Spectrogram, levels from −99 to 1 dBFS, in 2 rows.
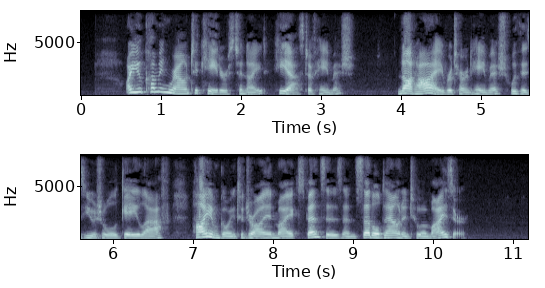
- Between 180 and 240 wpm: Yes, average, 190 wpm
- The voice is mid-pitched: Yes, medium, 170 Hz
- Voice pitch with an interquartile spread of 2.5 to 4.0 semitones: No, average, 5.3 semitones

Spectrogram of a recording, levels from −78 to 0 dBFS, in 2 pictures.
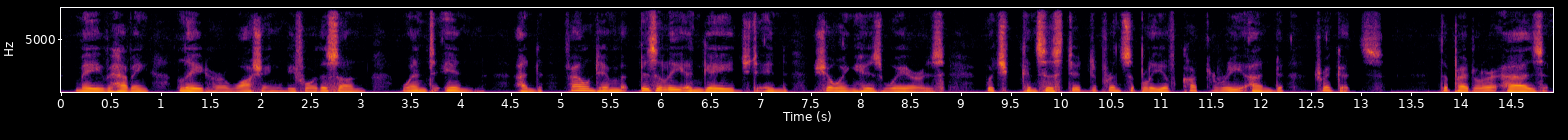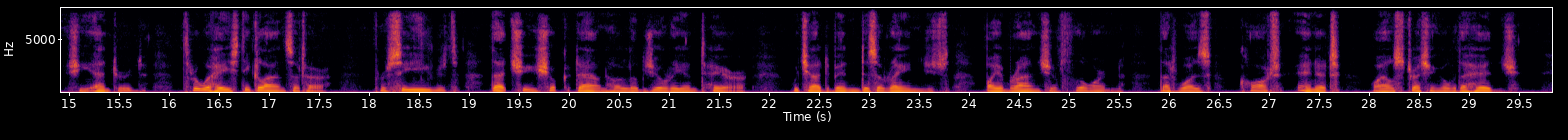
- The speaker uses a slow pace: Yes, slow, 130 wpm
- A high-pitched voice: No, low, 135 Hz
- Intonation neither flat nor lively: No, narrow, 2.2 semitones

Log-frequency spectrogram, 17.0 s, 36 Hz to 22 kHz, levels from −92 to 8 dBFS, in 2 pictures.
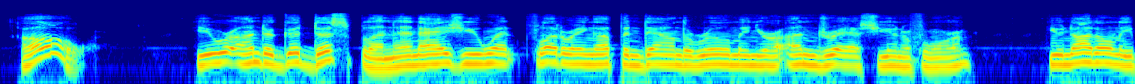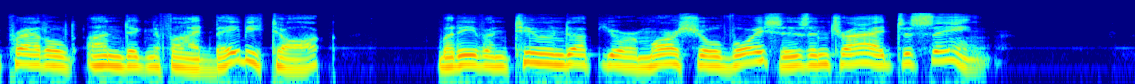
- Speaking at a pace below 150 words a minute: Yes, slow, 135 wpm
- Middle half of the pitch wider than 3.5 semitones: No, average, 3.2 semitones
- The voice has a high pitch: No, medium, 165 Hz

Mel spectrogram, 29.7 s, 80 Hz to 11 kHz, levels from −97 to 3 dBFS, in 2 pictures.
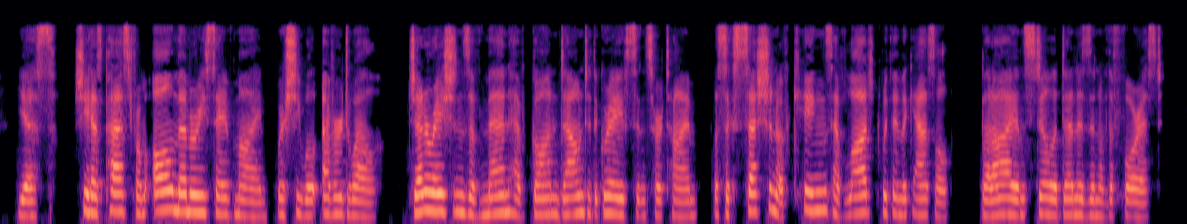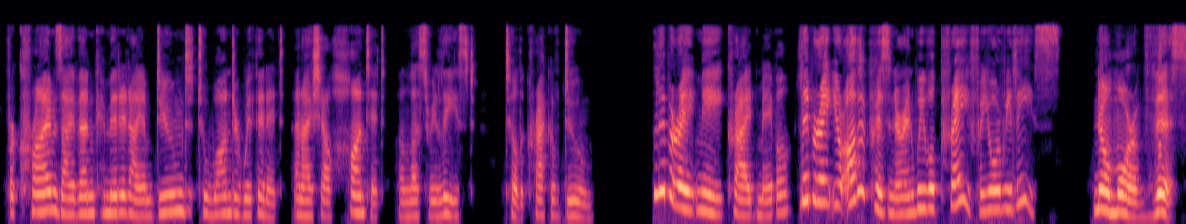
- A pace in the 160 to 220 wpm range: Yes, average, 175 wpm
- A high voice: Yes, high, 195 Hz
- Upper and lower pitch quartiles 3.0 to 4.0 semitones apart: Yes, average, 3.6 semitones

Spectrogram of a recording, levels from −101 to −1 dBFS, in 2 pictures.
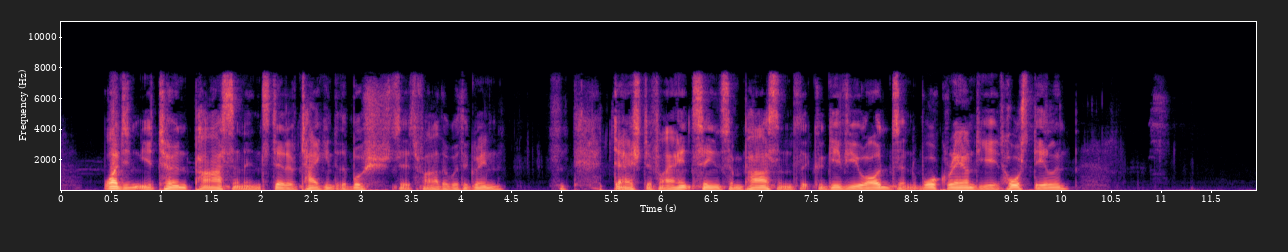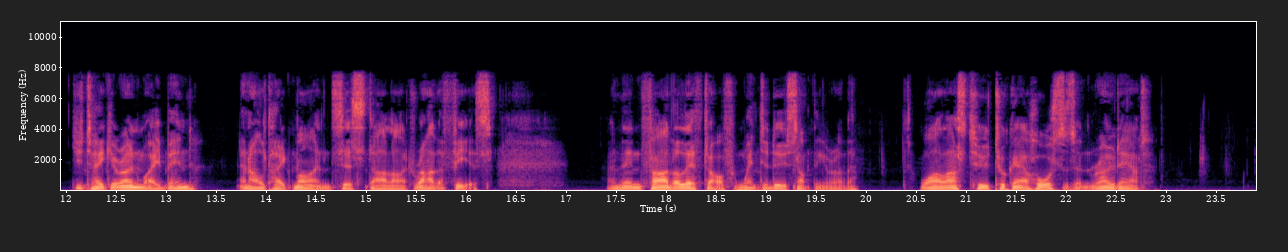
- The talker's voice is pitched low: Yes, very low, 95 Hz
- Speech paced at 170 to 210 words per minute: Yes, average, 175 wpm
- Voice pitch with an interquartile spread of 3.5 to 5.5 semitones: No, average, 2.9 semitones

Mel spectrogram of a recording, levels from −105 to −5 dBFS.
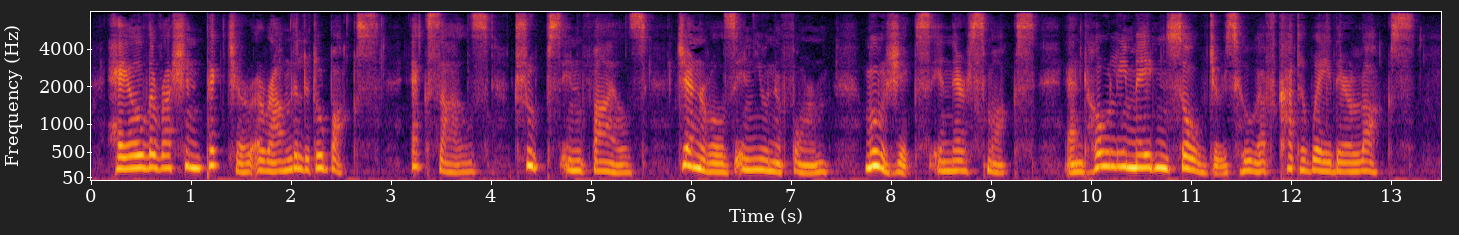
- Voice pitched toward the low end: No, medium, 175 Hz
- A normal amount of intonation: No, wide, 6.5 semitones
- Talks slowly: Yes, slow, 130 wpm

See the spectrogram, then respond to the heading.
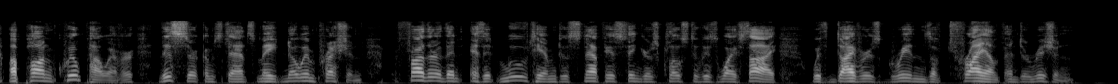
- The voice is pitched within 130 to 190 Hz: Yes, low, 135 Hz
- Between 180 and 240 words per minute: No, average, 160 wpm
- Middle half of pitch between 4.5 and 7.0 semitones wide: No, average, 3.4 semitones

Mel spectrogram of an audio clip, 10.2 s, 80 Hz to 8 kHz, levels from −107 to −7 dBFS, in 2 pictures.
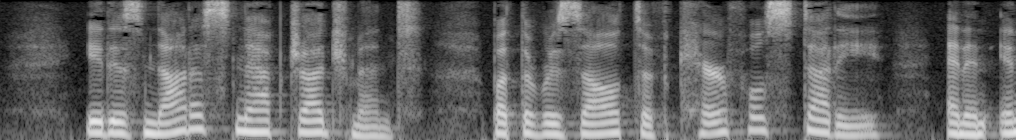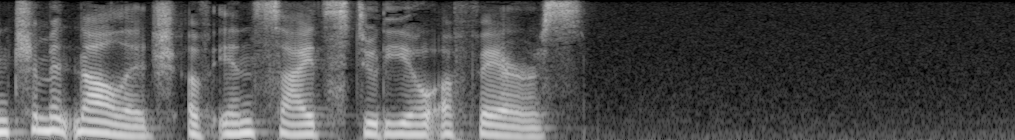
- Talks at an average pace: No, slow, 120 wpm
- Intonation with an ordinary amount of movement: Yes, average, 3.0 semitones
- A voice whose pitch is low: No, medium, 175 Hz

